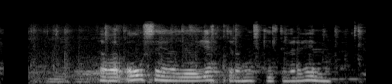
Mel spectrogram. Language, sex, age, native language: Icelandic, female, 50-59, Icelandic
